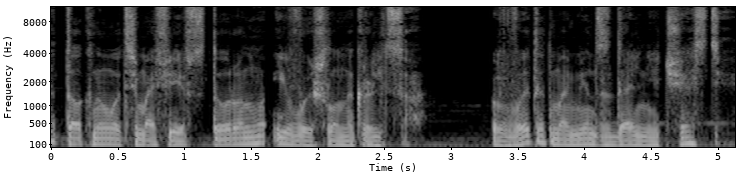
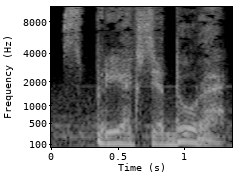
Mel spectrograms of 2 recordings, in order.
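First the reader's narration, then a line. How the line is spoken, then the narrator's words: Hissed from darkness. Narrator (Russian): прошипел Тимофей из темноты дверного проема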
